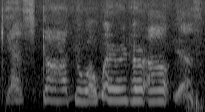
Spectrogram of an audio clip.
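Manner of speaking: very high, gushing cheer. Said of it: "she sent me this big voice message being like".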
